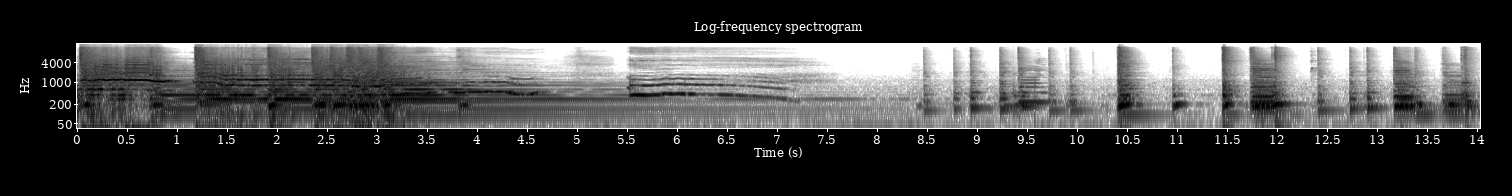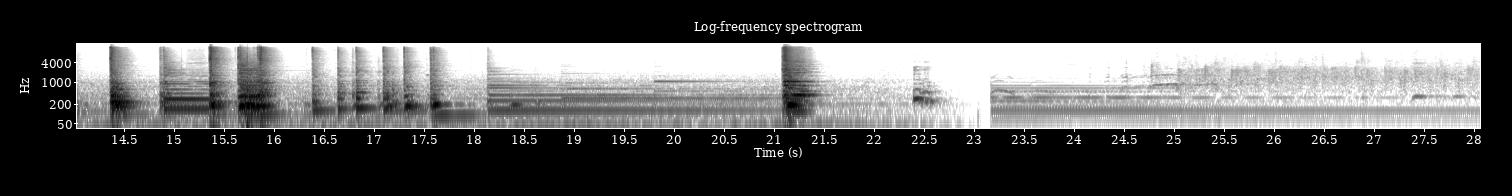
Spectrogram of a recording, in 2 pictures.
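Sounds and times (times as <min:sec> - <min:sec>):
acoustic guitar playing: 0:00.0 - 0:06.2, 0:07.6 - 0:22.0, 0:23.2 - 0:24.8.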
